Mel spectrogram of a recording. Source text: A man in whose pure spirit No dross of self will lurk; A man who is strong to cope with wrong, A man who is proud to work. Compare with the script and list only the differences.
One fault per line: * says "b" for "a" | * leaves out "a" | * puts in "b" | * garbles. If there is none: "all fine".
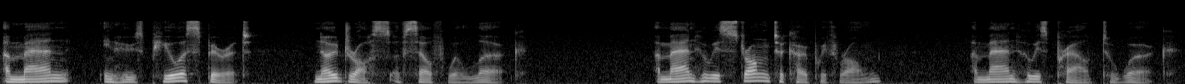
all fine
